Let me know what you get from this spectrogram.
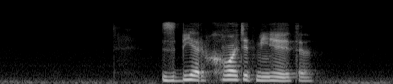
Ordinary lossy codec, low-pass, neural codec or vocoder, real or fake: none; 7.2 kHz; codec, 16 kHz, 0.8 kbps, ZipCodec; fake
